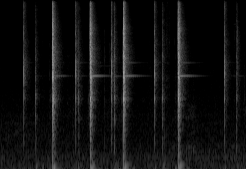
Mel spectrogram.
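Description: Seasir ContraMax all-metal lure fishing reel giving sharp, dry clicks and cracks, a dozen or so irregular close snaps with quick decay over quiet background.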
